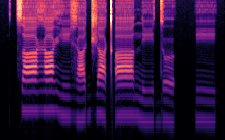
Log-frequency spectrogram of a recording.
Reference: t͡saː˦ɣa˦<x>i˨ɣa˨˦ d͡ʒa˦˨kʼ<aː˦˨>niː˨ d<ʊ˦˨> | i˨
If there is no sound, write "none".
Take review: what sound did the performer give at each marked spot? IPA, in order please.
ɣ, aː˦, ʊ˦˨

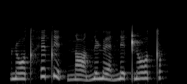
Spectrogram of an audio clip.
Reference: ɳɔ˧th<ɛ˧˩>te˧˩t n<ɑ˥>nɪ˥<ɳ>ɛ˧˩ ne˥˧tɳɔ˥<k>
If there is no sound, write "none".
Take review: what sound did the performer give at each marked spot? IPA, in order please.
ɛ˥, ɑ˧˩, ɳ, t

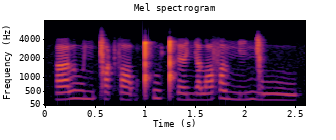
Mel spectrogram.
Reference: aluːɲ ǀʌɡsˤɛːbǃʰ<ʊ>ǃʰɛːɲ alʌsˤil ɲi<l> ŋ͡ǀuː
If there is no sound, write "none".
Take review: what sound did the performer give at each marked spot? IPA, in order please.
u, none

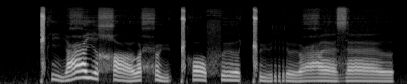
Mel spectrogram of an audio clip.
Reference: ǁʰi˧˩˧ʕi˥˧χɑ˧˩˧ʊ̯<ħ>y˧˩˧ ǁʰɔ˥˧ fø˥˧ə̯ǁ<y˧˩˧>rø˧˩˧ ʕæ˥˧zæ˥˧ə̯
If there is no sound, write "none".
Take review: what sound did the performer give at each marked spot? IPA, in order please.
ħ, y˧˩˧

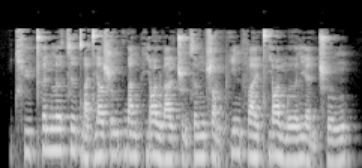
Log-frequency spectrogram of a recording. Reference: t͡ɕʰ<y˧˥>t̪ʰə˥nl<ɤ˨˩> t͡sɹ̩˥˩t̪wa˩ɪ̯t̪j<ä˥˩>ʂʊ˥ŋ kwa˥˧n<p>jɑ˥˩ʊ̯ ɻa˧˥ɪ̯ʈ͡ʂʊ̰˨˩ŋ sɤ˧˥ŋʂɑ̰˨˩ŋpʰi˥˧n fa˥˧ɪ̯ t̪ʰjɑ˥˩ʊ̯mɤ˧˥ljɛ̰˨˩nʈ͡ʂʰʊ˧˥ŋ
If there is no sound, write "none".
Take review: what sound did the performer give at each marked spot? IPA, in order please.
y˧˥, ɤ˥, ä˥˩, pʰ

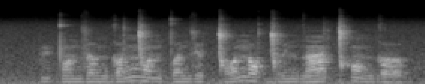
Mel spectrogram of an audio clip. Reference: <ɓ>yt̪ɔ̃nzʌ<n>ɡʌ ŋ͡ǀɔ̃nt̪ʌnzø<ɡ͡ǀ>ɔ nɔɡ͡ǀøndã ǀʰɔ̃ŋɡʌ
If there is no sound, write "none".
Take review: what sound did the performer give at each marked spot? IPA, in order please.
p, ŋ, ɡ͡ǀ

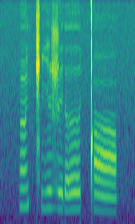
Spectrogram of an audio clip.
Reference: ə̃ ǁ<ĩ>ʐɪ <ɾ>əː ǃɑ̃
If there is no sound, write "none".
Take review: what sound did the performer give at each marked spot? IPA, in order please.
i, ɾ

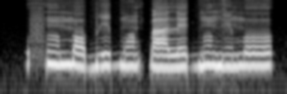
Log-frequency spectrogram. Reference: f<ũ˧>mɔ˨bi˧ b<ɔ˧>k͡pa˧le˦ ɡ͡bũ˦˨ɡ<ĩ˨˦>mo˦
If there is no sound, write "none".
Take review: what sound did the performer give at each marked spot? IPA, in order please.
ũ˧, ɔ̃˧, ĩ˨˦

